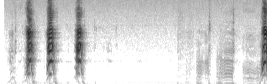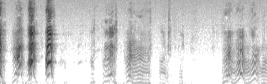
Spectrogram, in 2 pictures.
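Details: Poodle barking in two bursts, three sharp barks then four more after a short pause, followed by softer whining, wavering calls near the end.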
